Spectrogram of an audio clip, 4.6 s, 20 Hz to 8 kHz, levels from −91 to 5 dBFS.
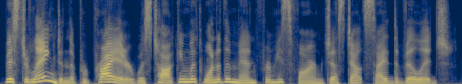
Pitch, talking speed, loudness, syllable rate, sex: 210 Hz, 235 wpm, -21 LUFS, 6.1 syllables/s, female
